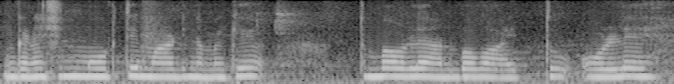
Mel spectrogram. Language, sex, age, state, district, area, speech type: Kannada, female, 18-30, Karnataka, Chitradurga, rural, spontaneous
